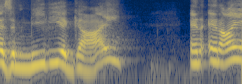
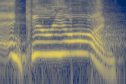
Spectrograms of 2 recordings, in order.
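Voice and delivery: exasperated dismissal; 11 semitones higher than usual. Pretend. Dismissing the absent writer.

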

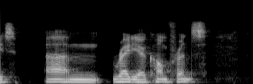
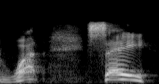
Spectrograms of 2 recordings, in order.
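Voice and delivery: high, drawling American voice, puzzled; American shop worker voice; 8 semitones higher, slower than usual. Retold or imitated. Shop worker in Saint Louis, puzzled, in a high American accent. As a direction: put on a broad American accent asking questions. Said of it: "And they said".

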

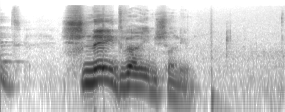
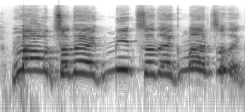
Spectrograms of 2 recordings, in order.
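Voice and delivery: much higher, indignant shouting questions; wife yelling back at her husband in outrage; outraged yell; 11 semitones higher than usual. Retold or imitated. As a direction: fire back in disbelief. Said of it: "צעק, צעק".

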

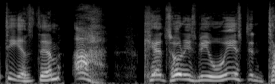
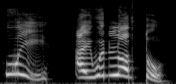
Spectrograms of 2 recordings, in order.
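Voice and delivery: put-on higher, French accent, exasperated with men; Henriette agreeing; 9 semitones higher than usual. A narrator's reading. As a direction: complain to a friend in French accent. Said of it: "said Henriette".

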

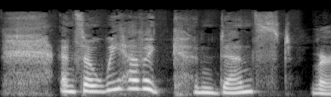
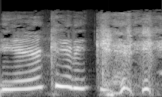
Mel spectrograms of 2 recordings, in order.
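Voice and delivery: high, sing-song here kitty kitty, a bit louder; imitating a cat call; 12 semitones higher, 5 dB louder than usual. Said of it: "curling her little finger and leaning in and saying".

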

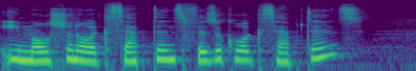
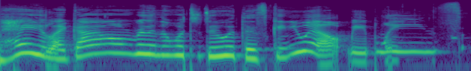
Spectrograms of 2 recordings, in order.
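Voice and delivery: pleading prayer; 8 semitones higher than usual. Pretend. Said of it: "ask him".

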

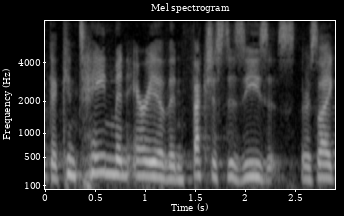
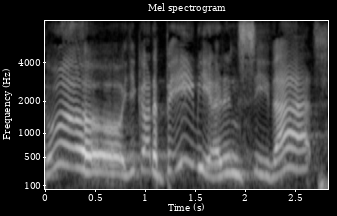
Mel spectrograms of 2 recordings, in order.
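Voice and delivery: put-on loud, higher drunken surprise; drunk guy; 4 semitones higher, 5 dB louder, slower than usual. Drunk man noticing the baby he bumped, slurred surprise. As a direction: start on a long loud whoa, then drawl it. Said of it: "drunk native guy".

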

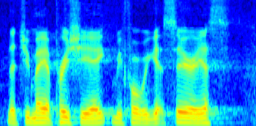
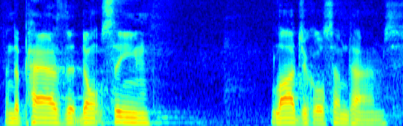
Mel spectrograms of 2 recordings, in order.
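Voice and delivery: prayer; 3 semitones lower than usual. Real, not acted. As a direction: pray gently over the congregation. Opening prayer before the sermon.

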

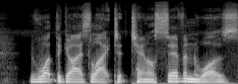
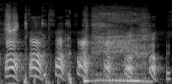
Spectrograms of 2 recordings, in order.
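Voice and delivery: high laughter; 7 dB quieter than usual. Real, not acted. Guest cracks up at his own Ferrari joke, high laugh. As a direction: laugh breaking out high and soft.

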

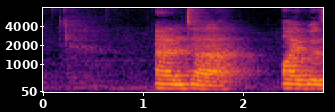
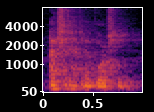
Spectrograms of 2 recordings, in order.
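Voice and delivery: hushed thought; 4 semitones lower, 11 dB quieter than usual. Retold or imitated. Inner thought, confessed hushed.

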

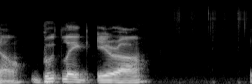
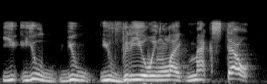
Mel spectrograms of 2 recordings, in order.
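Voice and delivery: hypothetical jab in a much higher pitch; higher-voiced pretend remark, stretched at the end; mock teasing compliment; 11 semitones higher than usual. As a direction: pitch it up, as if telling a friend to his face. Mock remark to a rapper acquaintance.

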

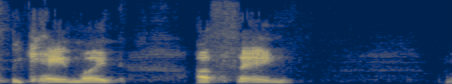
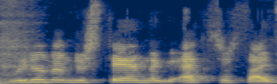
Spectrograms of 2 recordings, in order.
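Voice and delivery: mock whining; 9 semitones higher than usual. Acts reluctant cousins complaining.

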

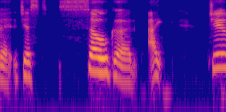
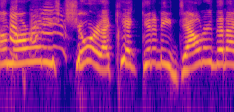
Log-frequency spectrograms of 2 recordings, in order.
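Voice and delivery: joking shout; 6 semitones higher, 7 dB louder than usual. Pretend. Joking reply to boxer taunt.

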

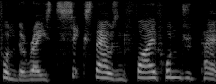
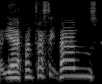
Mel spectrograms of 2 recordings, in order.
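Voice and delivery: Frank Sidebottom catchphrase; 6 semitones higher than usual. Retold or imitated. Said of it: "as Frank used to say".

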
